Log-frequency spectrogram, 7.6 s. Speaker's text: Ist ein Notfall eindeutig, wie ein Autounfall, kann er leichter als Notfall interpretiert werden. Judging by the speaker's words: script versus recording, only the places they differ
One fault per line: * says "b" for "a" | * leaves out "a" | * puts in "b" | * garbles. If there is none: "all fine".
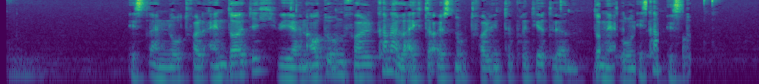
* garbles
